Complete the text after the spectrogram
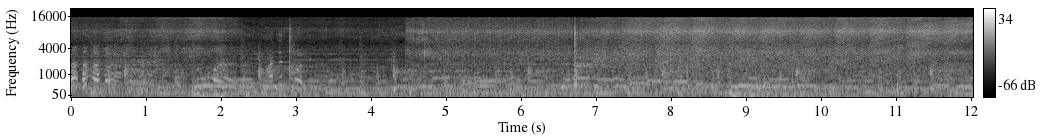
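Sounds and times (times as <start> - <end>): background music: 0.0 - 12.0
masala sizzling in a pan: 0.2 - 12.0.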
